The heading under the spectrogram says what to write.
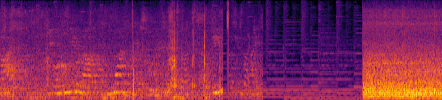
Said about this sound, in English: So we're on a plane headed to Miami from Savannah.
